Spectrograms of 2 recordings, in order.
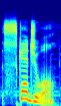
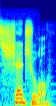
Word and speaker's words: schedule: Oh, this word has 2 pronunciations. In American English, it's schedule. And in British English, it's schedule. Both are correct. It depends on which English you are learning. Yes, American English says schedule, British English says schedule.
